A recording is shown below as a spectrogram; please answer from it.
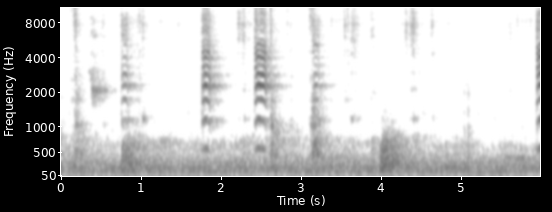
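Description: Zebra finches give short, nasal, buzzy honks and harsh chattering notes in quick irregular bursts, over a steady low background hum.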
